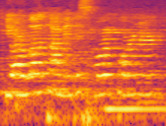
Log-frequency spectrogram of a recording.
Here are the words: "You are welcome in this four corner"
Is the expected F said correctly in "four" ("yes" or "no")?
no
